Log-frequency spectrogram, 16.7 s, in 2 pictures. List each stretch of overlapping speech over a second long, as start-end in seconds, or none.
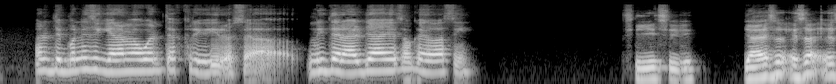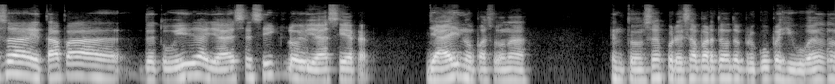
none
